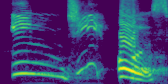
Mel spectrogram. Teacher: a antepenúltima, que é in, porque tem o acento agudo, ela é a mais forte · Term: proparoxítona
